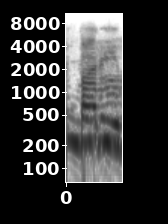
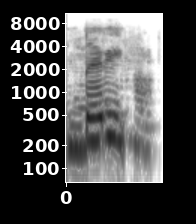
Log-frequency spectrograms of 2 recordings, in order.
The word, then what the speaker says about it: bury: Yeah, we say bury because you have you, but it is berry. This U is not pronounced like a, this is pronounced like E.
